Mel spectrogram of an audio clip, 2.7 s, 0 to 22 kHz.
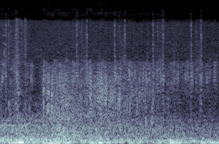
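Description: An enemy in Fallout 4 blows apart in a rumbling, crackling explosion, loud and sustained with low booming and scattered pops that continue for a few seconds.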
